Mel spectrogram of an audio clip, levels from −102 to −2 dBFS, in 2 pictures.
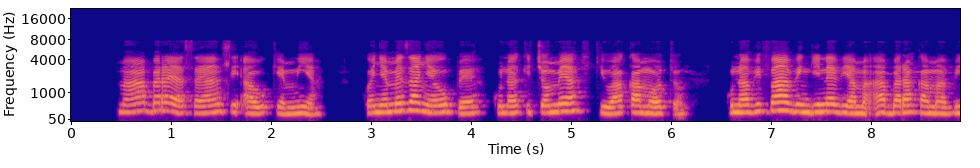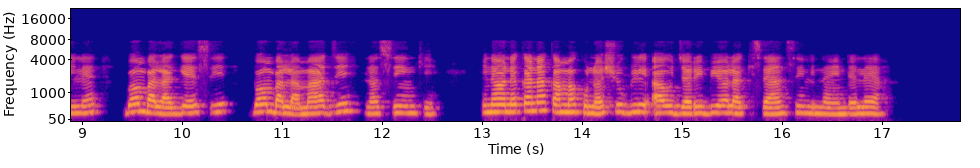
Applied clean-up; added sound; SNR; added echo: neural mask model Resemble Enhance denoiser.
